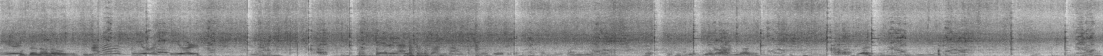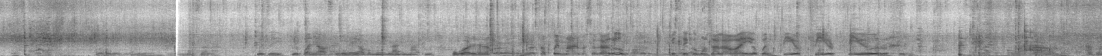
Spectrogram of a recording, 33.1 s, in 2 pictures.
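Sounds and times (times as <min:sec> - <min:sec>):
chicken sizzling in oil: 0:00.0 - 0:33.0
metal ladle scraping wok: 0:01.2 - 0:18.0, 0:30.2 - 0:33.0.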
